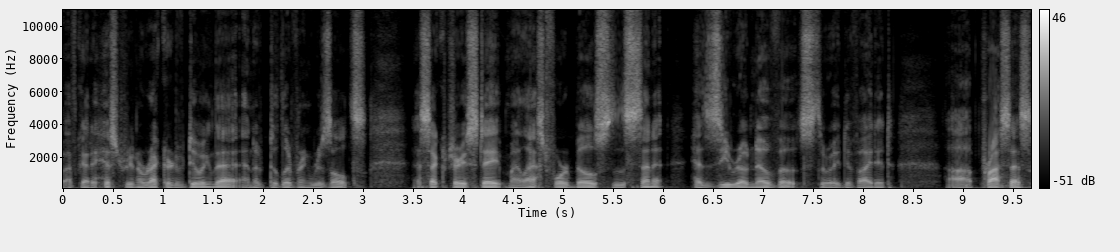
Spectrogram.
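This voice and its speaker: Delivered at a very fast pace, the voice shows vocal fry and fairly even intonation. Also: man. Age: 60s. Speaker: politician. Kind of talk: interview.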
